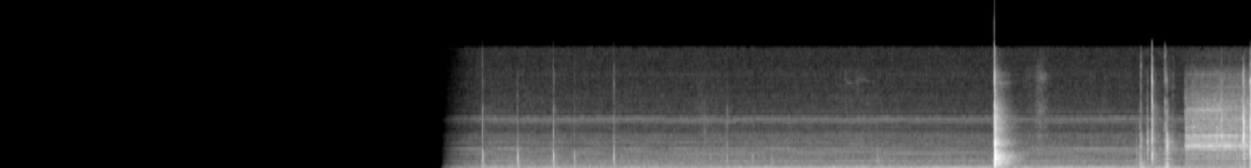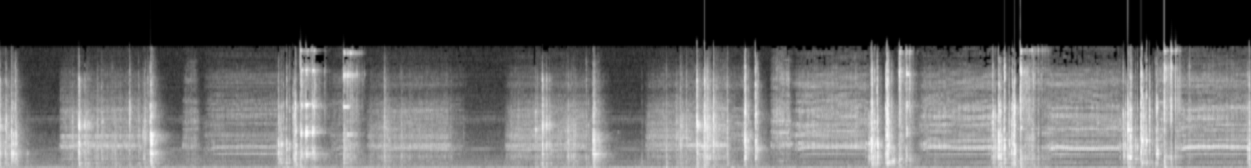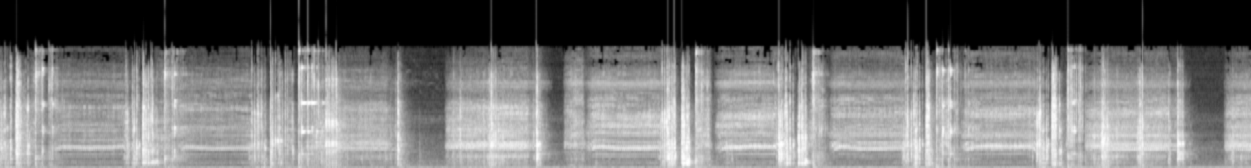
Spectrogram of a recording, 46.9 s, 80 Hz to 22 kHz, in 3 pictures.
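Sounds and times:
servos whining: 14.8 - 46.9
candies clattering into bowls: 26.5 - 27.2, 29.7 - 30.5, 41.0 - 41.7.

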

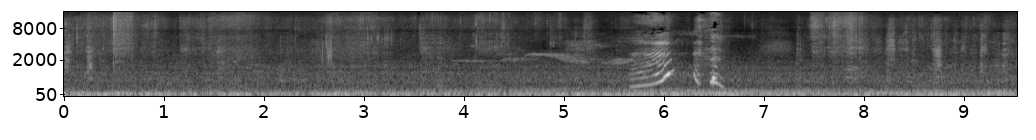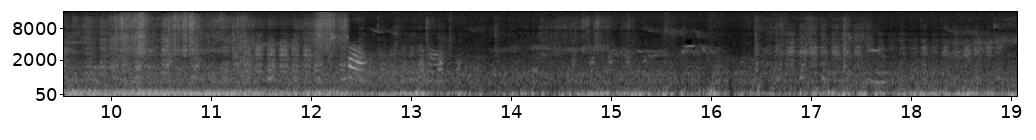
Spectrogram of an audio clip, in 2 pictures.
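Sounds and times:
dog panting: 7.8 - 13.5, 16.4 - 19.0.

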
